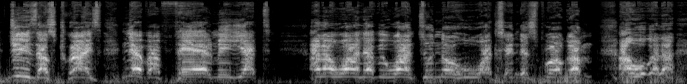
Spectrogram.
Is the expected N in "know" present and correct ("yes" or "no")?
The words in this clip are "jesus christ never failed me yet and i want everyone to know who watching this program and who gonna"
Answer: yes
